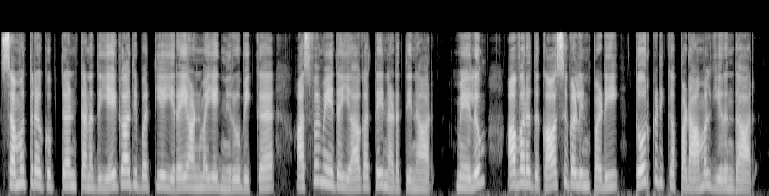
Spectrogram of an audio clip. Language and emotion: Tamil, neutral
